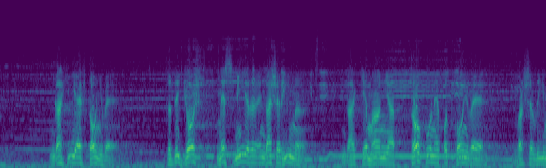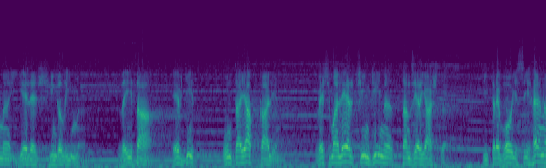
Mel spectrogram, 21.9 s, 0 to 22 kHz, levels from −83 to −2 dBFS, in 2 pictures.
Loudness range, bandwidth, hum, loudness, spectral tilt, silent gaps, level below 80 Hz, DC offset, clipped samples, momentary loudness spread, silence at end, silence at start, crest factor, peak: 3 LU; 13 kHz; none; -34 LUFS; -7.5 dB/octave; none; -52 dBFS; under 0.1%; under 0.1%; 19 LU; 0 s; 0 s; 18 dB; -16 dBFS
